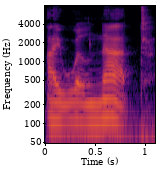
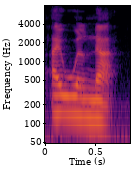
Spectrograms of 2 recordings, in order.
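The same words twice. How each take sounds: First: The final T of not is clearly sounded. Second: The final T of not is dropped. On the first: The speaker calls it right. "La T es muy sonora" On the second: The speaker calls it wrong. "No es"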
